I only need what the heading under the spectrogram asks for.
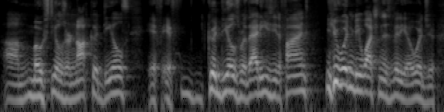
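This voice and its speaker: Middle-aged guy teaching real estate deals, straight-talking, acts out calls, mid-pitch voice. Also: lively intonation, normal speed. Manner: direct, conversational, acts out phone calls. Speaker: real estate investing instructor. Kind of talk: training lecture.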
